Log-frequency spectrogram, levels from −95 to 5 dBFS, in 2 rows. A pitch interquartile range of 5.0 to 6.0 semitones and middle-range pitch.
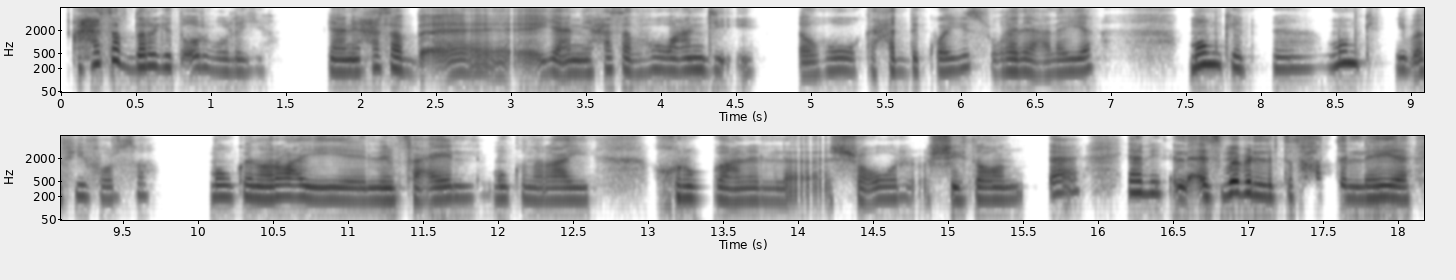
No: average, 2.9 semitones; medium, 180 Hz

